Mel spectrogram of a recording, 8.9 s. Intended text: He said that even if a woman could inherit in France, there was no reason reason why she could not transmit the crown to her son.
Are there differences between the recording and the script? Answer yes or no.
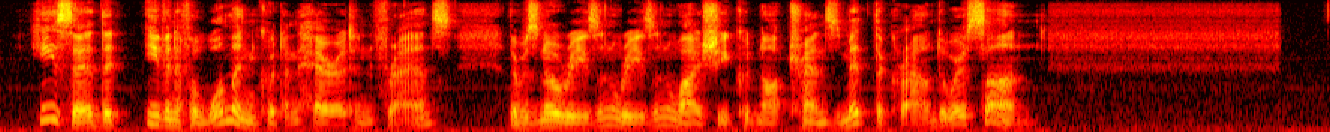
no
